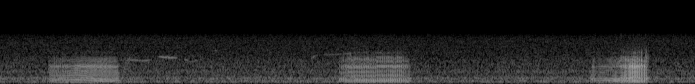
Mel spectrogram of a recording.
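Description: A Boston Terrier snores in slow, rasping bursts about every two and a half seconds.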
